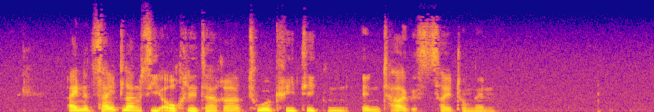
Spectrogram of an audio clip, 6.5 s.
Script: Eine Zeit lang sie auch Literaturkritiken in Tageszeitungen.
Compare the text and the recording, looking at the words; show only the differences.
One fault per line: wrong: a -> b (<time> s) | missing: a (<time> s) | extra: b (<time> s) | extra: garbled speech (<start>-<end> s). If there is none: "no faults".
no faults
